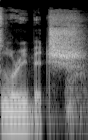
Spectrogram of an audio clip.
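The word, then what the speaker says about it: Ribić: esad Rick's like rib how do you say it again it's ribbit ribbit yeah esad rib uh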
